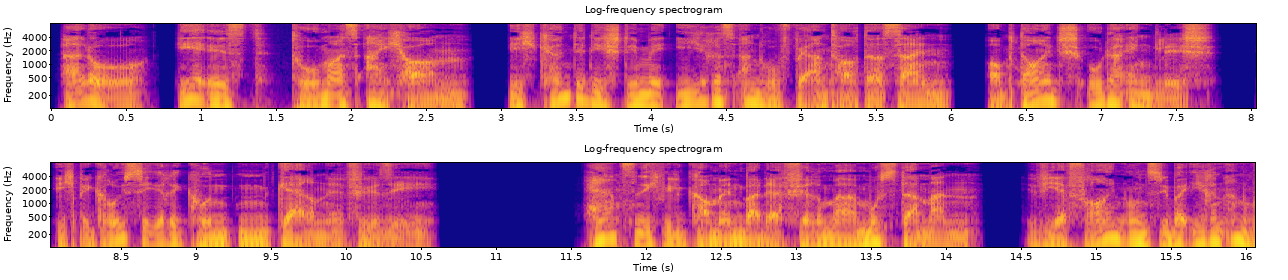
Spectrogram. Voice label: Telefonansagen; männliche Sprecher

